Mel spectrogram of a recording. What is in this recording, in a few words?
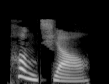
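"碰巧", Mandarin Chinese; chinese flashcards; hsk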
